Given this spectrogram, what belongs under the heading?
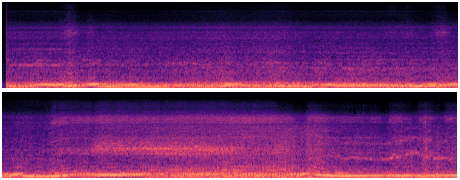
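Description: Loud race car engine heard from inside the cockpit at Knockhill circuit, revving up and down through gear changes with tyre squeal and a constant roaring rumble.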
